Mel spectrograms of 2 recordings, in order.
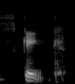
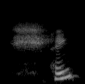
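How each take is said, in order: First: The name starts with an 'sk' sound. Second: The name starts with an 'sh' sound. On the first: The speaker calls it right. "but it's actually skank" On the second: The speaker calls it wrong. "it looks like you want to pronounce it as shank"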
